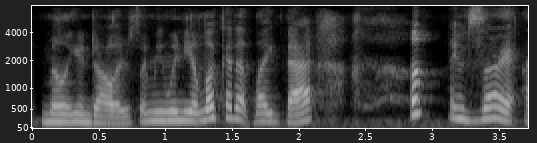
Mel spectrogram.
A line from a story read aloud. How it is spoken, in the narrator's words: I laugh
